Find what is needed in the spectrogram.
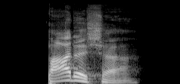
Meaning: inflection of badisch: 1. strong/mixed nominative masculine singular 2. strong genitive/dative feminine singular 3. strong genitive plural
- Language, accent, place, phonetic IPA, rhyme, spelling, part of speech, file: German, Germany, Berlin, [ˈbaːdɪʃɐ], -aːdɪʃɐ, badischer, adjective, De-badischer.ogg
